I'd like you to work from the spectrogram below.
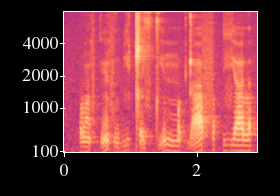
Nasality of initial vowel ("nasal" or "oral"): nasal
